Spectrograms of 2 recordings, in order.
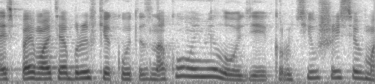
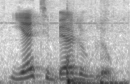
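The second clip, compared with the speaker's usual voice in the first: Я тебя люблю said a little brighter and louder, stress on я; a bit perkier; 3 dB louder than usual. Acted. Girl repeats it for her boyfriend, a bit perkier. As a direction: try again with a touch more cheer. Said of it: "ещё раз чуть пободрее повторила".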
